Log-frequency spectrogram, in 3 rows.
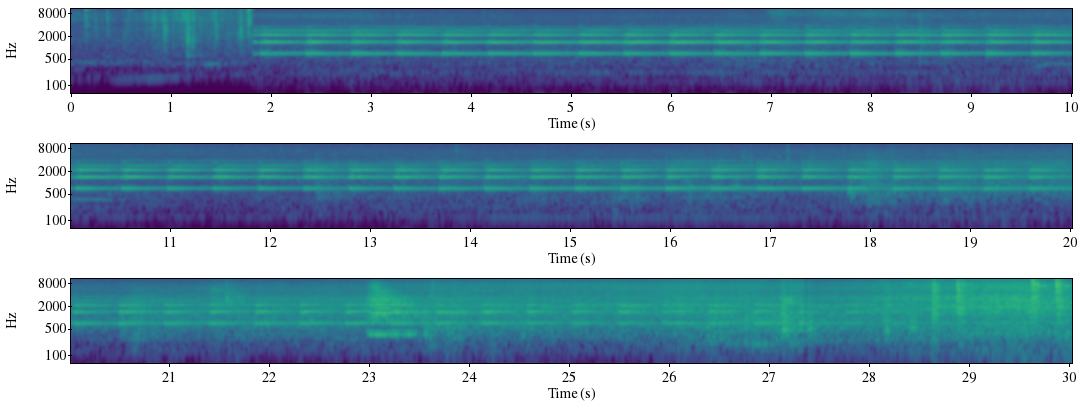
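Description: Japanese level-crossing warning bell ringing in a steady, even ding-ding, about two strokes a second. A red Hankai tram (car 502) comes closer, its running noise growing, gives a short horn blast, and crosses with wheel clatter on the rails near the end.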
